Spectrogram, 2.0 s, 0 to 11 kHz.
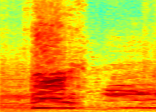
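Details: A short, loud, steady moo from cattle at the Aftabganj market, where Sahiwal bull calves are traded, 16 August 2025; a second fainter moo follows and price talk murmurs behind.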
